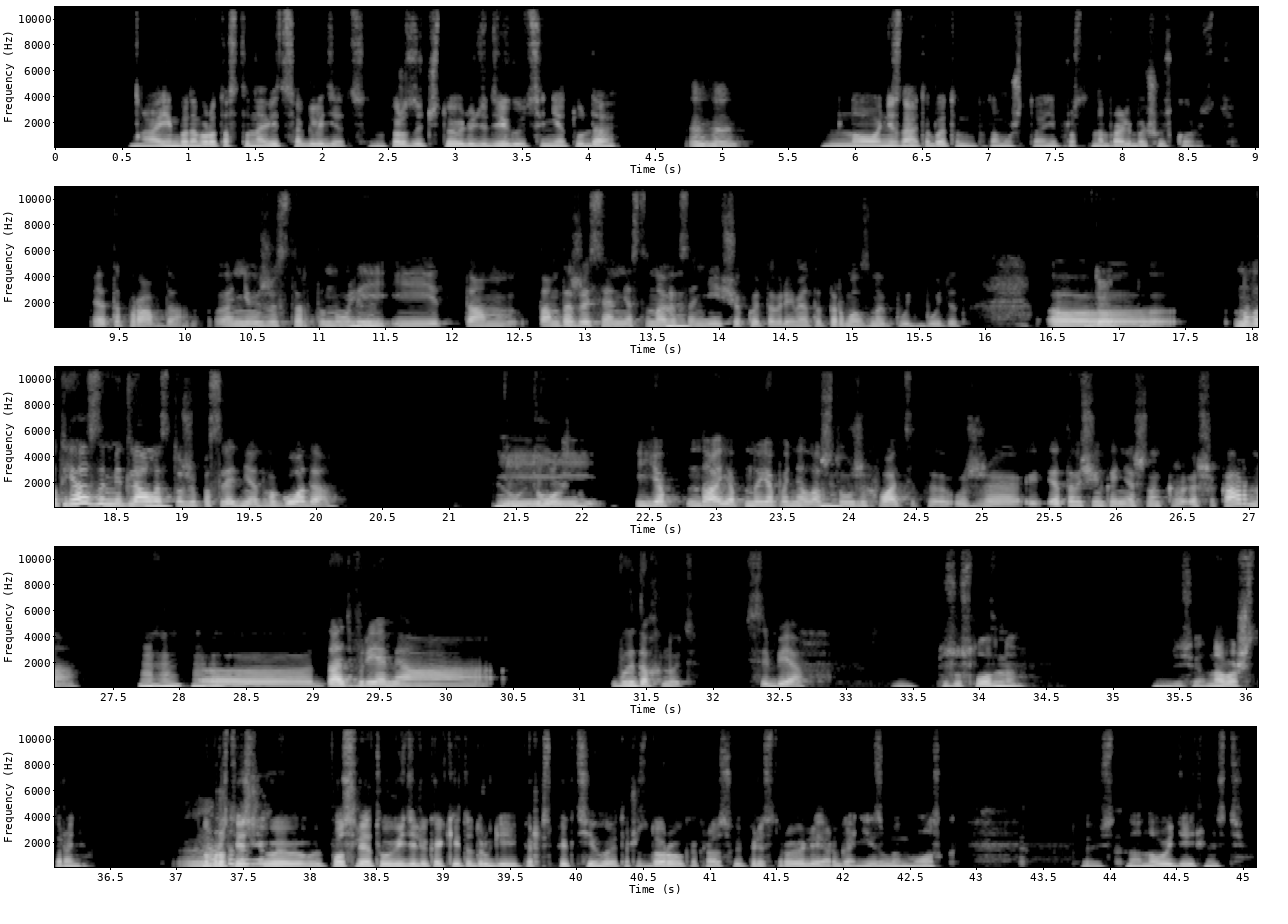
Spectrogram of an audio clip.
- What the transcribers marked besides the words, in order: other background noise
- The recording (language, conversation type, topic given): Russian, unstructured, Как ты каждый день заботишься о своём эмоциональном здоровье?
